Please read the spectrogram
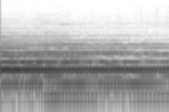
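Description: Brass quintet of two trumpets, French horn, trombone and tuba holding a long sustained chord, with the tuba's low note changing underneath it.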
